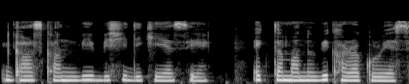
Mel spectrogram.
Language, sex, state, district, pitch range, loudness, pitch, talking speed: Nagamese, female, Nagaland, Kohima, 185-200 Hz, -15 LUFS, 190 Hz, 145 wpm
